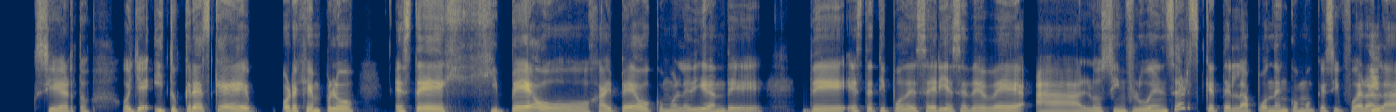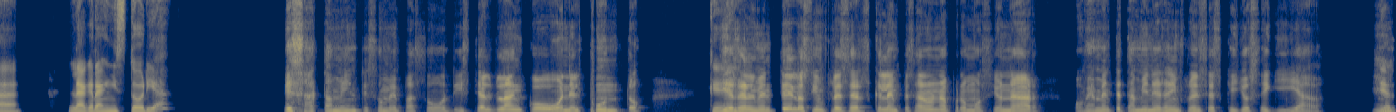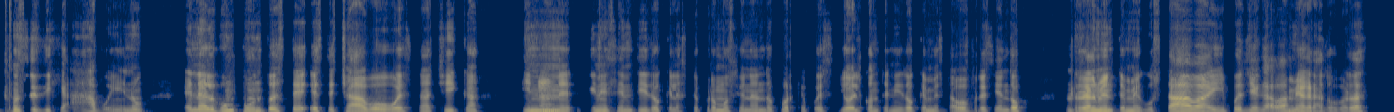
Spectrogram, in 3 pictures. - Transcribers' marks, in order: other noise; "hypeo" said as "jipeo"
- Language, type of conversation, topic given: Spanish, podcast, ¿Cómo influyen las redes sociales en la popularidad de una serie?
